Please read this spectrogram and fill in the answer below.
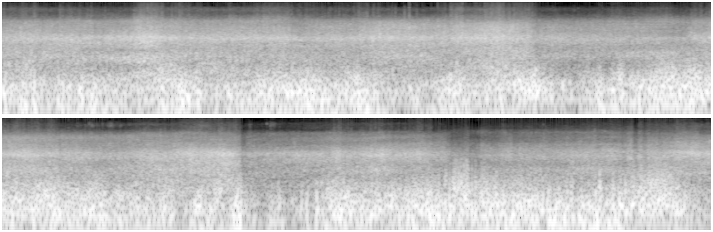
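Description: Strong wind buffeting the microphone with a deep rumble, over small waves washing up and hissing back on a pebble shore in repeated surges.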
